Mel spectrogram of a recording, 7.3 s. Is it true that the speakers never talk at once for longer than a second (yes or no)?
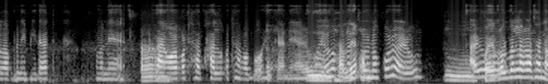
yes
